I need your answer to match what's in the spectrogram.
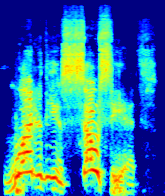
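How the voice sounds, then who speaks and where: Man doing a shrill, excitable young adventurer. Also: takes it slowly, creaky, no room sound, full character voice. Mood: eager. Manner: shrill, bursting, shouting.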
